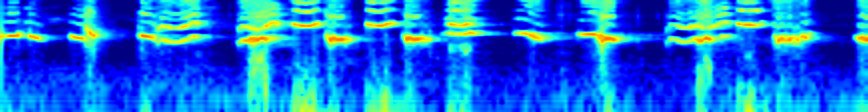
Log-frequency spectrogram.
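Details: Kacer, the oriental magpie-robin, in aggressive fighting song: a nonstop chain of varied whistles, some rising, some dropping, some warbled, delivered quickly with only brief gaps.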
